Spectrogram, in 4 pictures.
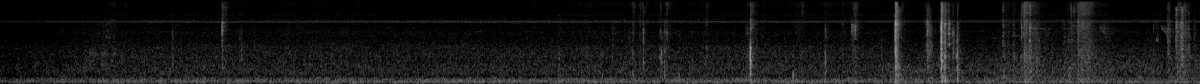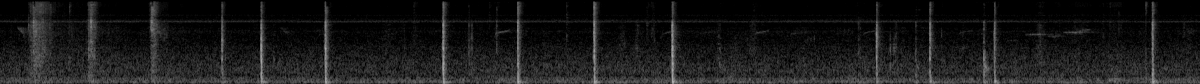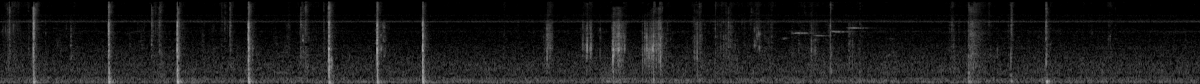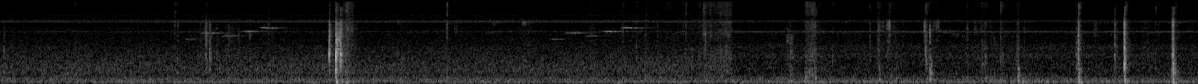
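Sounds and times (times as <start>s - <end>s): high insect drone: 0.0s - 47.9s
sharp knocks and snaps: 6.3s - 7.6s, 8.2s - 10.9s, 20.6s - 22.1s, 23.1s - 28.4s.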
